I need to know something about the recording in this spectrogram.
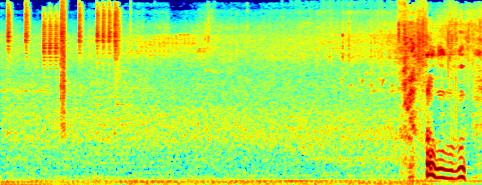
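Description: A low steady outdoor rumble with a few faint high ticks early on. About five seconds in, a man gives a loud startled yell as a hissing black snake comes straight at him.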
